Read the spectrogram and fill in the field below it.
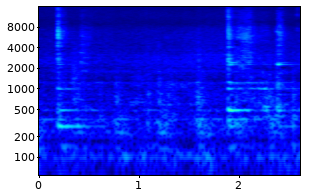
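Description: Slit green chillies dropped into mustard greens frying in a pan, giving a faint sizzle with two brief sharp bursts of stirring and clatter, no voices.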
